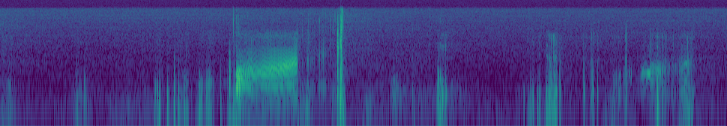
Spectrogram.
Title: extreamly LOUD stomach growls and empty stomach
